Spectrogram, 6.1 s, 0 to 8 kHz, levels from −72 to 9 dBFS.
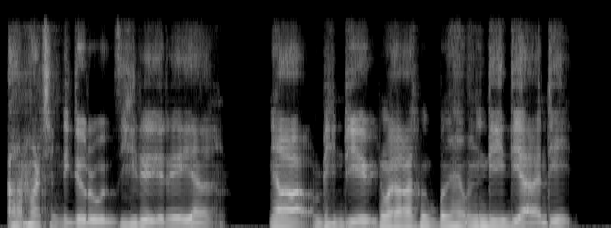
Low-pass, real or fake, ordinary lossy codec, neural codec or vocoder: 7.2 kHz; fake; none; autoencoder, 22.05 kHz, a latent of 192 numbers a frame, VITS, trained on many speakers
